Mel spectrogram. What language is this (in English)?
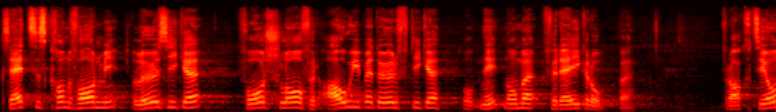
Swiss German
